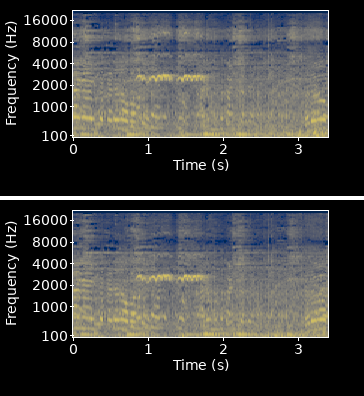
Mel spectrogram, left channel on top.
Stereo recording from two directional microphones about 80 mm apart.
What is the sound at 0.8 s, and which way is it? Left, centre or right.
Horse, centre.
